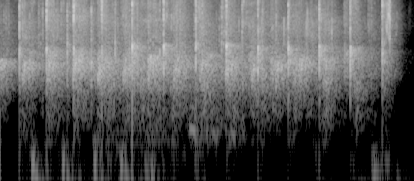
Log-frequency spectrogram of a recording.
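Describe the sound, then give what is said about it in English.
An audience applauds a panel of Air Force engineering experts, clapping steadily for about four seconds. A dense wash of many hands is heard with a few louder individual claps standing out, then the applause cuts off abruptly. “So before I move forward, please can we give our panel a round of applause?”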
